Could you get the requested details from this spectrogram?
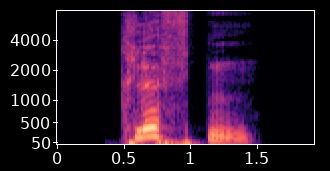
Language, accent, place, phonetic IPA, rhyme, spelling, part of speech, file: German, Germany, Berlin, [ˈklʏftn̩], -ʏftn̩, Klüften, noun, De-Klüften.ogg
- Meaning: dative plural of Kluft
